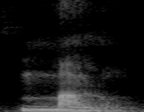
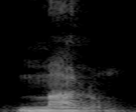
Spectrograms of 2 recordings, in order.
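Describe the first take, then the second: No difference in how they are said.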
